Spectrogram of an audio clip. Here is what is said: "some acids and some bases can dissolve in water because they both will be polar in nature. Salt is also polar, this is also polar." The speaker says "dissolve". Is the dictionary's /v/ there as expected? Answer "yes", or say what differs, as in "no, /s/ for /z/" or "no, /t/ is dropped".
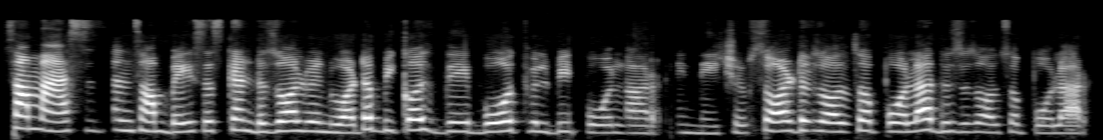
yes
